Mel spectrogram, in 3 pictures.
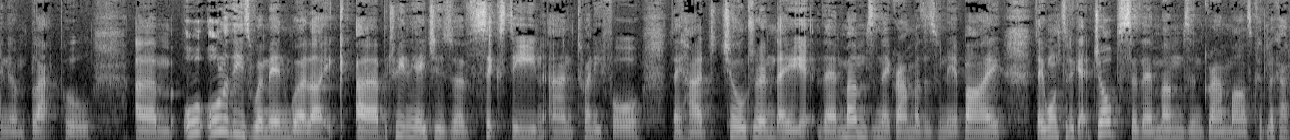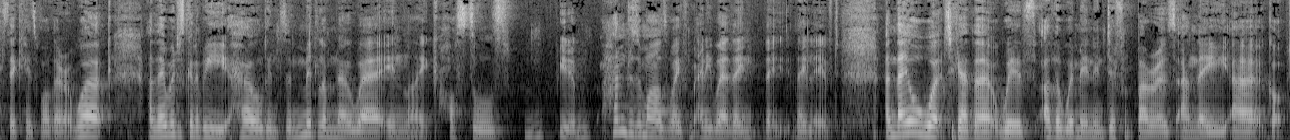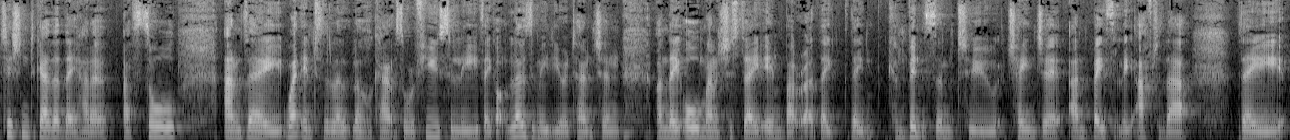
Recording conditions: live audience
